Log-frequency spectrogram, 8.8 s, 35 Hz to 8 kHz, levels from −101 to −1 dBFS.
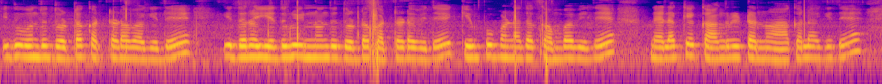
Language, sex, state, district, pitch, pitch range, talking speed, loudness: Kannada, female, Karnataka, Bangalore, 195 Hz, 190-205 Hz, 110 wpm, -20 LUFS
